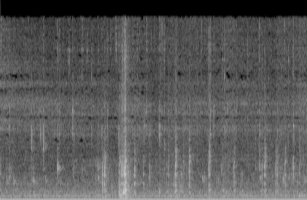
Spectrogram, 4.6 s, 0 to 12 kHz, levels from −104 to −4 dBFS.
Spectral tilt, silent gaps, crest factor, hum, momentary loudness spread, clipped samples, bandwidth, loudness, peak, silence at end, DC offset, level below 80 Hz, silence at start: -3.5 dB/octave; none; 32 dB; none; 14 LU; under 0.1%; 11.5 kHz; -37 LUFS; -6 dBFS; 0 s; 2%; -54 dBFS; 0 s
